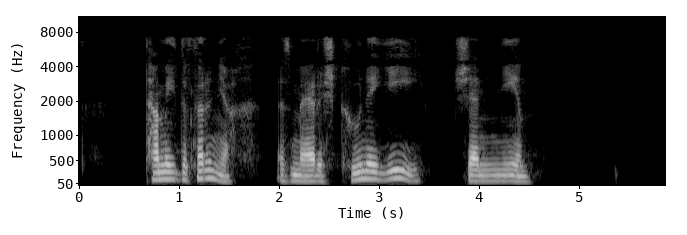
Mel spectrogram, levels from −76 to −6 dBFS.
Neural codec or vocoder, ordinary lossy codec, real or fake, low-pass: none; AAC, 48 kbps; real; 7.2 kHz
